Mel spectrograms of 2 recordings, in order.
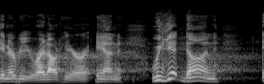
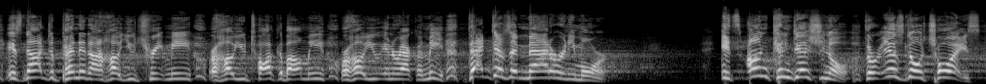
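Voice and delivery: raised, louder preaching voice, slower on key lines; full-force preaching; 9 semitones higher, 4 dB louder than usual. Acted. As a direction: preach it out to the congregation, building. Preaching about unconditional love.

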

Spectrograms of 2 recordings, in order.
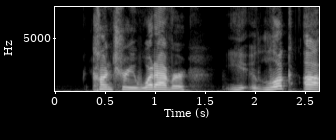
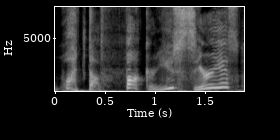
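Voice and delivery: mock disbelief; 9 semitones higher than usual. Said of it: "all sitting there going".

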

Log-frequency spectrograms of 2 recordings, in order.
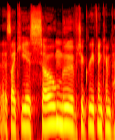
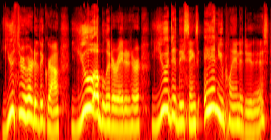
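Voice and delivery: loud, accusing outburst; raging at God; 5 dB louder than usual. Acted. Narrator joining Daughter Zion against God, raging. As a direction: hurl each accusation, leaning hard on YOU. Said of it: "in raging against God".

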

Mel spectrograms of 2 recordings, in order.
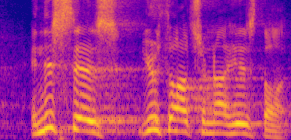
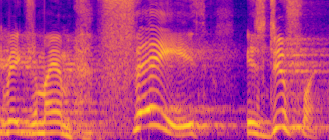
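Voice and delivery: usual speaking voice

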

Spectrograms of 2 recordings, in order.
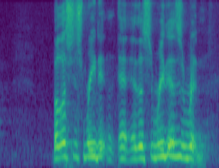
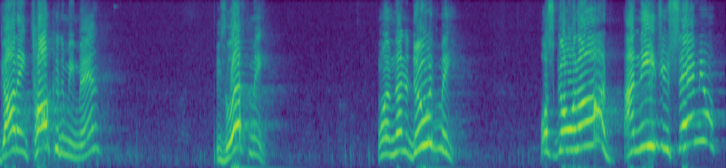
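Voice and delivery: high, loud acted pleading; desperate plea; 10 semitones higher, 6 dB louder than usual. Saul begging Samuel because God left him, desperate. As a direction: cry out for help, climbing higher toward the end.

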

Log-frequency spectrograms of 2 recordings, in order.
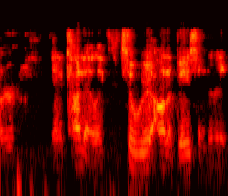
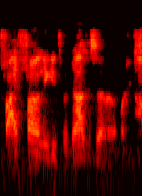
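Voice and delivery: ordinary talk

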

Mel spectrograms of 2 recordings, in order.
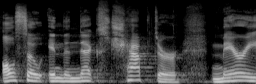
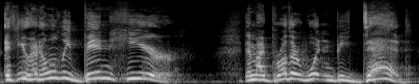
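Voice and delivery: raised, pleading lament to Jesus; grieving reproach; 6 semitones higher than usual. Acted. Mary at his feet blaming Jesus, pleading lament. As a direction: let the hurt spill out as she accuses him.

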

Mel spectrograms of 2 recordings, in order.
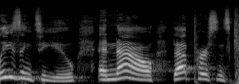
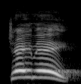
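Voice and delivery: louder, higher retold yell; calling out; 4 semitones higher, 8 dB louder than usual. Dad yells out to his daughter two rooms over, retold shout. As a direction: call a child from another room. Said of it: "I yell out to her".

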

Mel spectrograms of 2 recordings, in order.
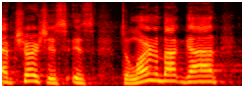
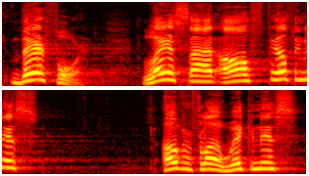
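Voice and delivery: louder, measured Bible reading; scripture reading; 3 semitones higher, 4 dB louder than usual. Acted. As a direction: read the verse out with weight. Reads scripture.

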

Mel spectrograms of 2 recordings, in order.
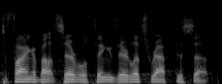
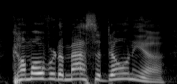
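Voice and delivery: high, raised pleading call; 10 semitones higher, 6 dB louder than usual. Acted. Macedonian man in Paul's vision begs for help, pleading call. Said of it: "pleading with him".

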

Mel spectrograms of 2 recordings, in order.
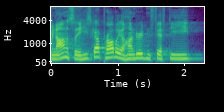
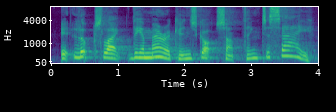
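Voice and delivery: higher, softer, slow mock-preacher voice; imitated street preacher's slow challenge; taunting preacher; 5 semitones higher, 7 dB quieter than usual. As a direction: draw it out to single out the heckler. Preacher turns on the American heckler.

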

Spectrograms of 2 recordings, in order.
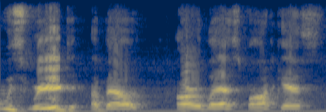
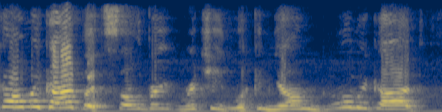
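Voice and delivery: high gushing mock voice, louder; mocking gushing clerks; 6 dB louder than usual. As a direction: squeal it like a fawning fan. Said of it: "Just being like".

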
